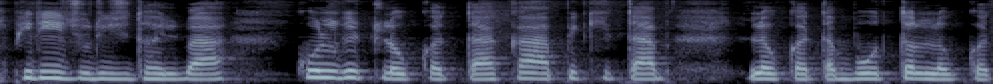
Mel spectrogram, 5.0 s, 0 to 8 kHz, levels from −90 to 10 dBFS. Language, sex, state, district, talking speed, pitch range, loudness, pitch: Bhojpuri, female, Uttar Pradesh, Ghazipur, 145 wpm, 185-210 Hz, -28 LUFS, 195 Hz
